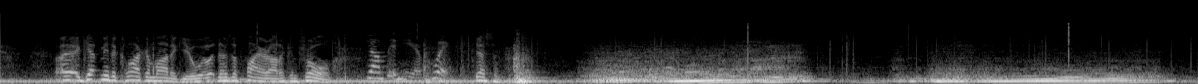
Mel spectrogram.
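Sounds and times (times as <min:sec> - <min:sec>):
car engine revving and pulling away: 0:00.0 - 0:11.9
speech: 0:00.6 - 0:05.5.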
